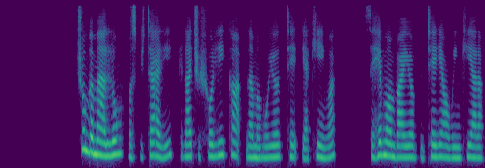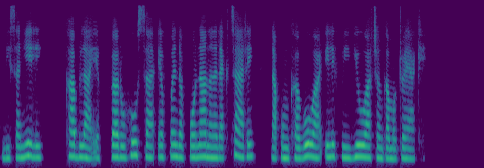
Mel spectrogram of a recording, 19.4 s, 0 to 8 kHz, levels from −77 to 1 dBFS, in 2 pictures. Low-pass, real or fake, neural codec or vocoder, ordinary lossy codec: 7.2 kHz; fake; codec, 16 kHz, 0.2 kbps, FocalCodec; AAC, 48 kbps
